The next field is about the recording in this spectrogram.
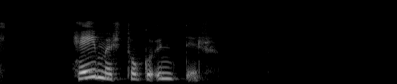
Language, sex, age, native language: Icelandic, male, 10, Icelandic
